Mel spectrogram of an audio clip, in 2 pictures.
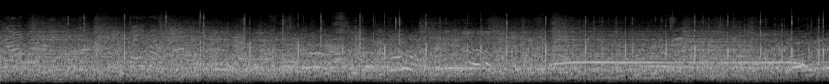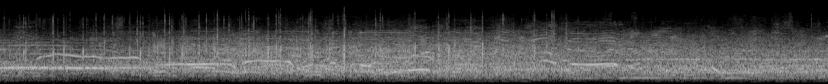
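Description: Fans whistle loudly in the crowd.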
